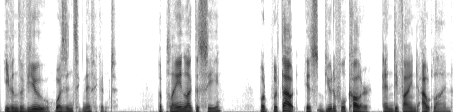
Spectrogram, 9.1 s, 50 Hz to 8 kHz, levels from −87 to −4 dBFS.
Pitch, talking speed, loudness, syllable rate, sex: 115 Hz, 110 wpm, -21 LUFS, 4.6 syllables/s, male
